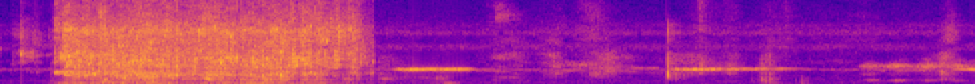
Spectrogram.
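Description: Water runs loudly from a tap over raw chicken feet for about a second, then gives way to quieter splashes and dripping as they are rinsed again in a home kitchen.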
